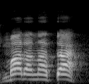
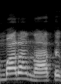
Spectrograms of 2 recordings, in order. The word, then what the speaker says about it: Maranata: aramaico dialeto de Jesus maranat como dizemos nós católicos ou Maranata como dizem nossos irmãos separados dos Evangélicos ou protestantes não importa pronúncia o significado é o mesmo vinde Senhor Jesus um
